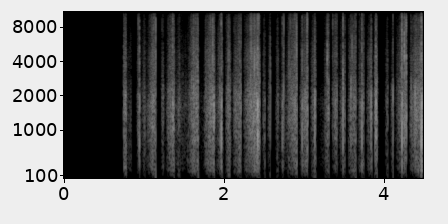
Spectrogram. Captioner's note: audience applauding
